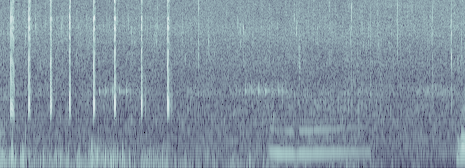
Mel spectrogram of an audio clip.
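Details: A Japanese common toad, caught in breeding season as it surfaced from a marsh, calls when held in the hand: a run of short, clicking chirps, then quiet beneath a low hum.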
